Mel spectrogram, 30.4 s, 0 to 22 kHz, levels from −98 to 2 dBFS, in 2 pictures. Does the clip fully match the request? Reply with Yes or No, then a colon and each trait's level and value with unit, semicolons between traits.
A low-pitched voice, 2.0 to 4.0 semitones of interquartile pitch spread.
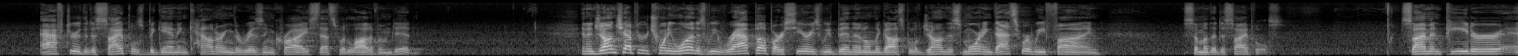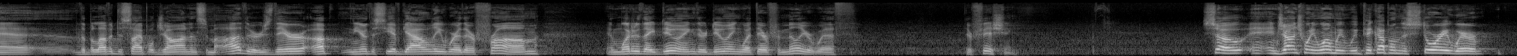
No: medium, 155 Hz; average, 3.5 semitones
